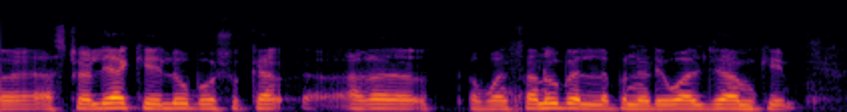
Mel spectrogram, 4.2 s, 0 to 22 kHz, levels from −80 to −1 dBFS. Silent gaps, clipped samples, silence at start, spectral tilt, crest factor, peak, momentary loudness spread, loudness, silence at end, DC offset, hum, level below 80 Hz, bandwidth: none; under 0.1%; 0 s; -8.5 dB/octave; 16 dB; -12 dBFS; 9 LU; -29 LUFS; 0.3 s; under 0.1%; none; -70 dBFS; 8.4 kHz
